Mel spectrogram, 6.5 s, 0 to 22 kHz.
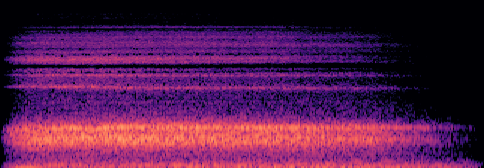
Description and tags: Breathy ooohhh
I needed some spooky sounds for my Dare-16 entry.
Recorded some breathy sounds. I used them with lots of reverb, but here are the dry versions, so you can apply your own effects.
Zoom H1, built in mics.
spooky, breathy, voice, Dare-16, breath, spirit, scary, vocal, ghost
